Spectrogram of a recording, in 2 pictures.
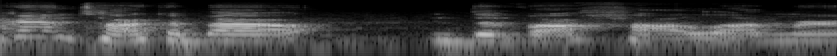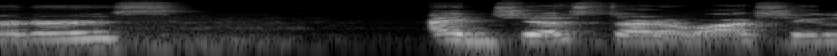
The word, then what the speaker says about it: Valhalla: gonna talk about the Valhalla murders I just started watching that and it is pronounced bahala that's how they say it in the thing so I'm actually kind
